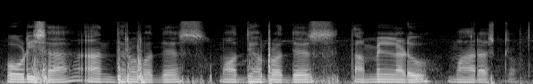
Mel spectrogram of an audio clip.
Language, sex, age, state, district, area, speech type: Odia, male, 18-30, Odisha, Puri, urban, spontaneous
